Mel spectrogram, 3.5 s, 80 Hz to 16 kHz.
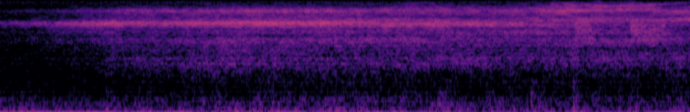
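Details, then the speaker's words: Roland XP-50 synthesizer output after shielding modification with foil soldered to the motherboard, volume raised: only clean, steady white-noise hiss, no hum, pulsing or whistle left, confirming the output noise fix. "и мы слышим только чистый белый шум никакого фона больше нет все чистенько никаких пульсаций только полезный сигнал"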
